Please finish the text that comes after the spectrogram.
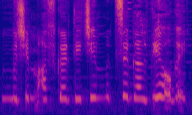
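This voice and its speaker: A woman's voice: very high voice, little pitch movement, fairly quick, darkish tone, faint music behind, pitched above the performer's own voice. A woman voicing a meek, dutiful young daughter-in-law in a cartoon family story. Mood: apologetic.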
